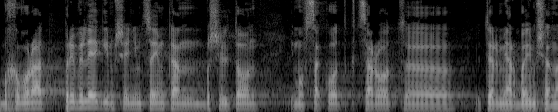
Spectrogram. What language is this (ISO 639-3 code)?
heb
